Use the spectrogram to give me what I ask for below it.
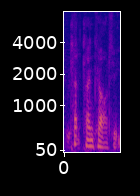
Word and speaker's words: Clancarty: Clancarty, yeah. Oh, is that how it's pronounced?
